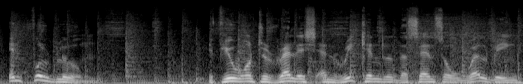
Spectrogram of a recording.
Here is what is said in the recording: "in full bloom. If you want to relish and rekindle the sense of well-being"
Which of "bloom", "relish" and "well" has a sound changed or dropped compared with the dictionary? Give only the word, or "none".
none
